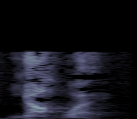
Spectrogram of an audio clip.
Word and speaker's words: Yahweh: It's interesting, in the Hebrew, we sometimes translate some people would insert the name Jehovah, but Jehovah, there's no J sound in the Hebrew alphabet. the closest we would come to understanding how that name is pronounced is Yahweh. Y-A-H-W-E-H.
